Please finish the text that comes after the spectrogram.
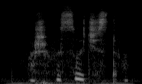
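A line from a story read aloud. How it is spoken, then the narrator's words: Crying whisper. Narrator (Russian): Биншан заплакала и прошептала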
